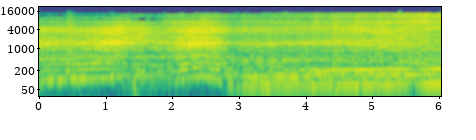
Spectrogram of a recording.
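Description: BMW 1600 GT's four-cylinder engine accelerating as the car drives up, growing louder and passing close by near the end.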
